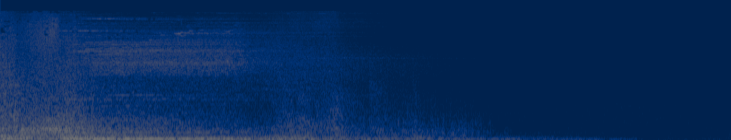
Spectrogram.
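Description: A triumphant game fanfare plays loudly and slowly fades away.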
